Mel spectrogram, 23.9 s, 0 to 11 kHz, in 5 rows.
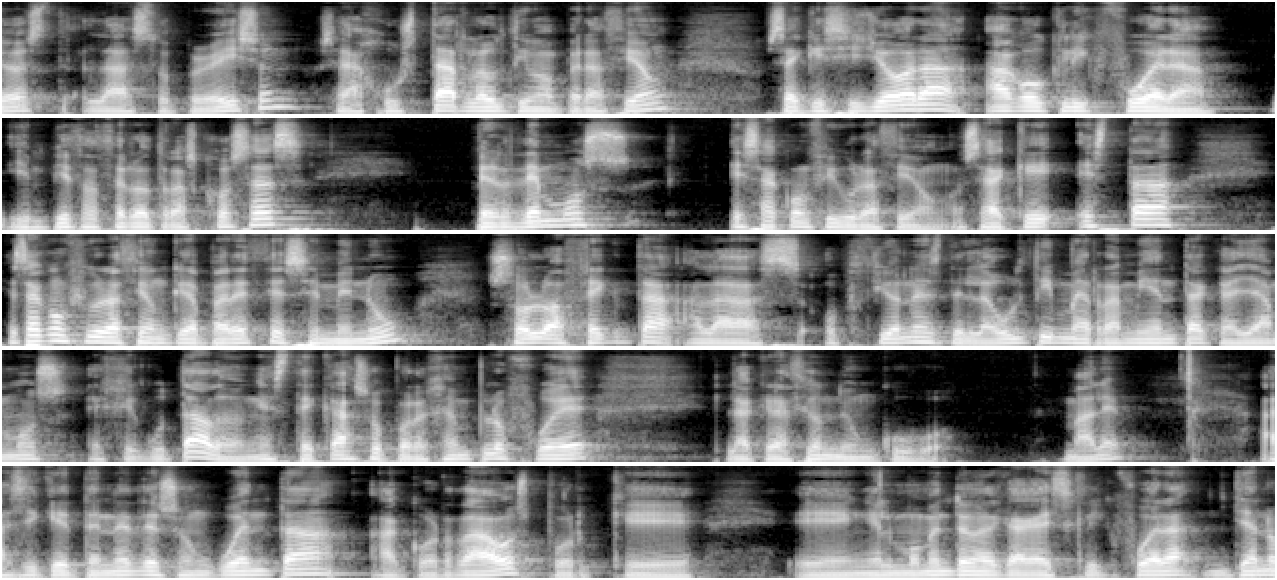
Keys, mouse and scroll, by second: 3.7 click, 7.6 click, 8.9 click, 20.4 click.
